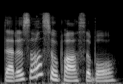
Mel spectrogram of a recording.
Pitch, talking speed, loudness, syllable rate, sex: 200 Hz, 195 wpm, -17 LUFS, 5.9 syllables/s, female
